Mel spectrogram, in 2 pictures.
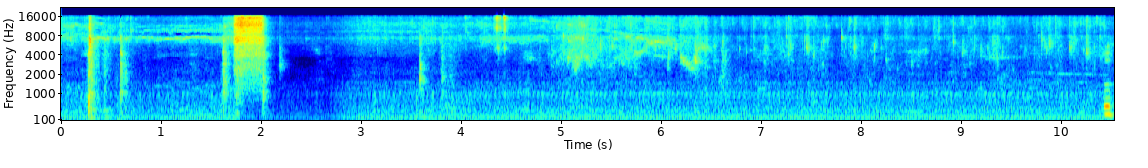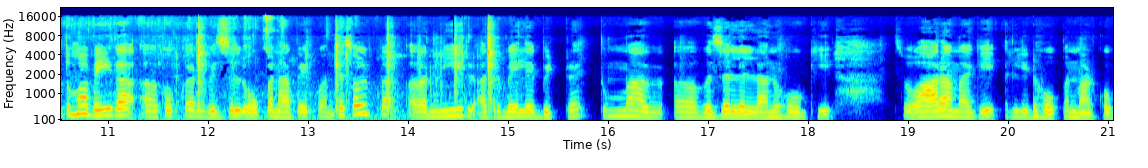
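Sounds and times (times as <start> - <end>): loud burst of noise: 1.6 - 2.2
tap water running into sink: 4.9 - 12.1.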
